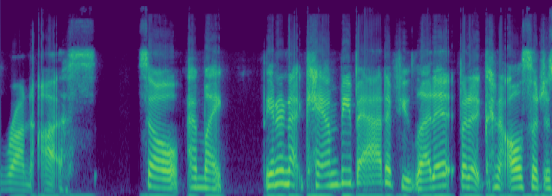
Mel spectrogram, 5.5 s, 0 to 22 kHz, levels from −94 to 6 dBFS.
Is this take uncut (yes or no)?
no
